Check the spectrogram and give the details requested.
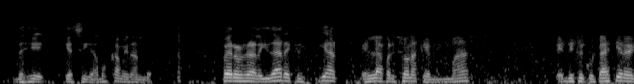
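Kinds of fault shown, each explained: Overdone noise removal: A noise reduction stage was pushed too hard across the whole clip. It cuts individual frequency bands deep whenever they sit close to its guess of the noise floor. Quiet parts of the speech are removed along with the noise. The background drops and breaks up into small twinkling specks. The speech has soft endings and weak consonants thinned out.
Handover gap: At 3.34 s, right after "pero en realidad el", the call switched between networks and no speech frames came through. The speech fades out within a few tens of milliseconds. Silence then holds for about 120 ms, until 3.46 s, when the new link starts carrying audio. Whatever was said in that window is gone. It is a clean hole, not a burst of noise.
Fallback to narrowband: From 3.46 s, directly after the same gap following "pero en realidad el", the call drops out of wideband coding. 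Before this point the audio has the light coding of HD Voice, which fits AMR-WB at 12.65 kbit/s. Afterwards nothing is left above 4 kHz, through to the end. The speech turns duller and rougher. This points to an older narrowband codec such as GSM full rate.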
